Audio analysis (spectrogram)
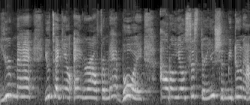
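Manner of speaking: scolding grandma. Retold or imitated. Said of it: "And my grandma was like".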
